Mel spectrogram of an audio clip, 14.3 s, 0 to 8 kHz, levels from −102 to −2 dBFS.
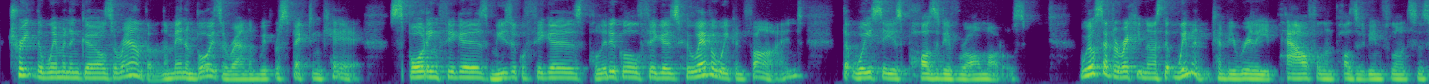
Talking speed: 200 wpm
